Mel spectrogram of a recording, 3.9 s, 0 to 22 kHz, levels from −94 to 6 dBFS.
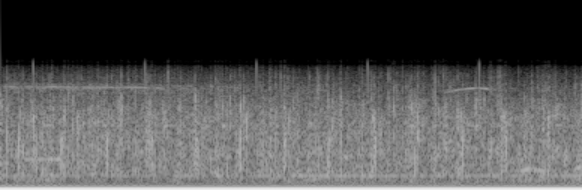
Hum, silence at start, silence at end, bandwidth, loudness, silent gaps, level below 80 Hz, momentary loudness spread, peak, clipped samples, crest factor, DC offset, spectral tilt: none; 0 s; 0 s; 6.2 kHz; -25 LUFS; none; -42 dBFS; 1 LU; 0 dBFS; under 0.1%; 18 dB; 50%; -3 dB/octave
